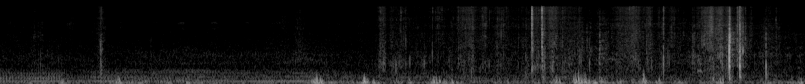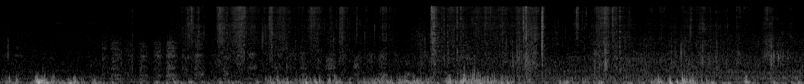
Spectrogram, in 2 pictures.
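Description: German shepherd panting, with footsteps crunching through dry leaf litter and undergrowth and a few sharp snaps of twigs, the loudest a little past the middle.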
